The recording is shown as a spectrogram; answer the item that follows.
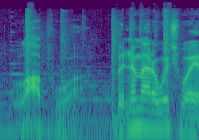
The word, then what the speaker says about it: Lapua: a French company and the LA P UA is actually pronounced la Bois but no matter which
